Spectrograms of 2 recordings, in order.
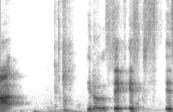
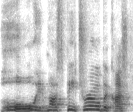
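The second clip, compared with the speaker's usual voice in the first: higher-pitched mock British accent; hammed-up British awe; thick British accent; 6 semitones higher, slower than usual. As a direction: gullible listener imitating a thick British accent. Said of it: "some guy with a thick British accent".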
